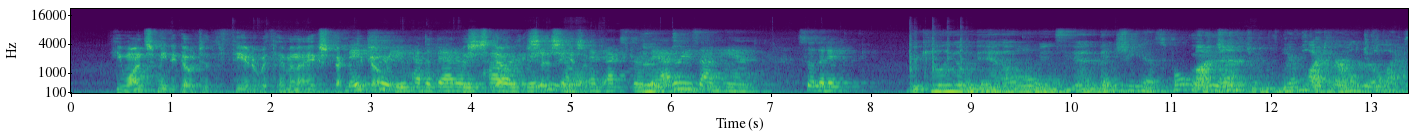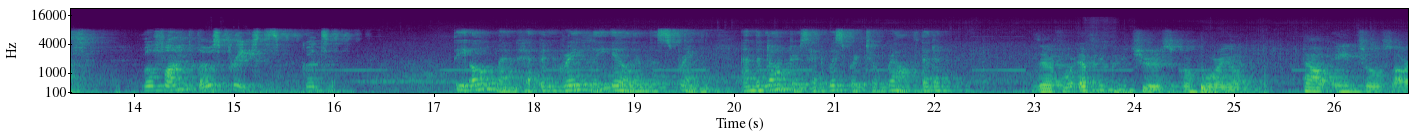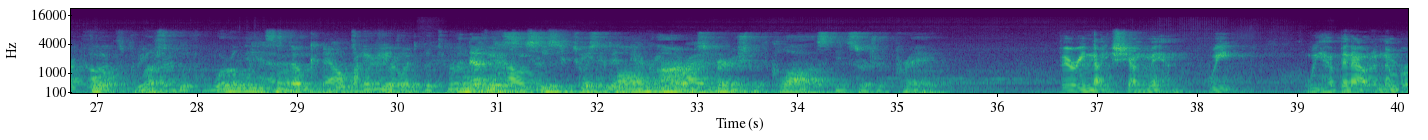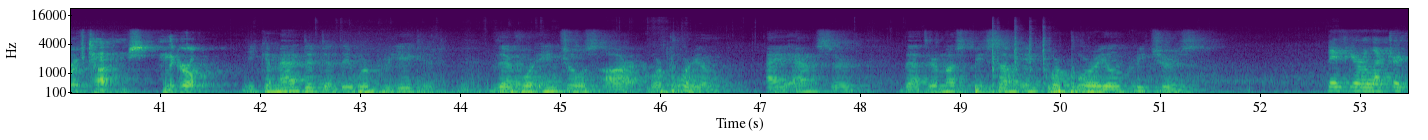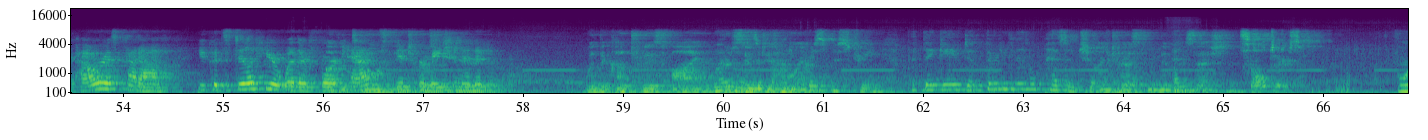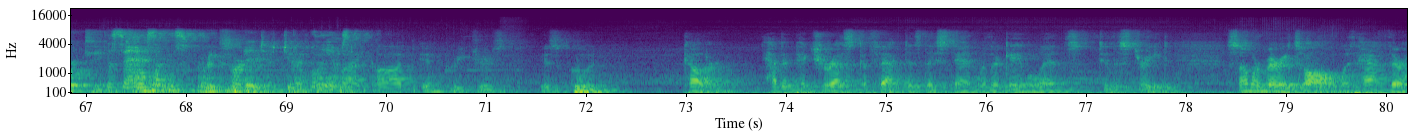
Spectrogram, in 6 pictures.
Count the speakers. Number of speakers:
10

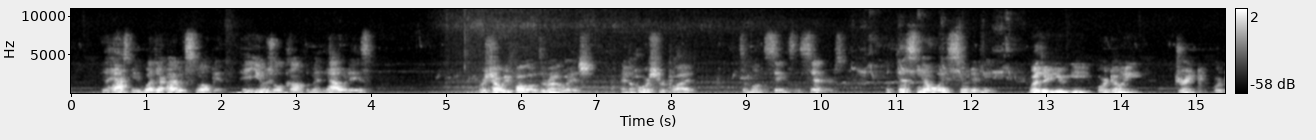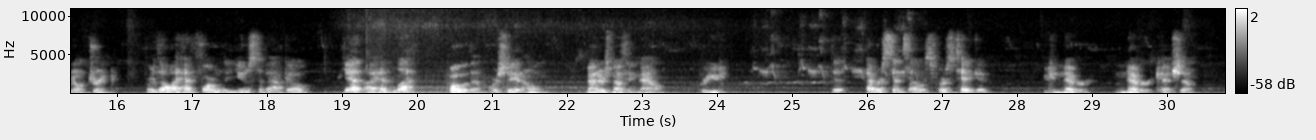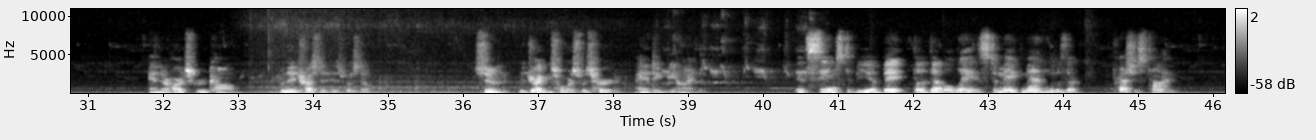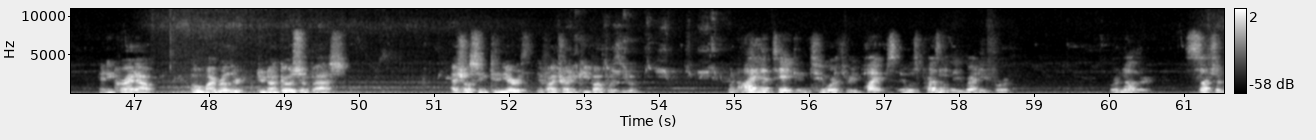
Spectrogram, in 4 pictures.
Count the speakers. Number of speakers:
2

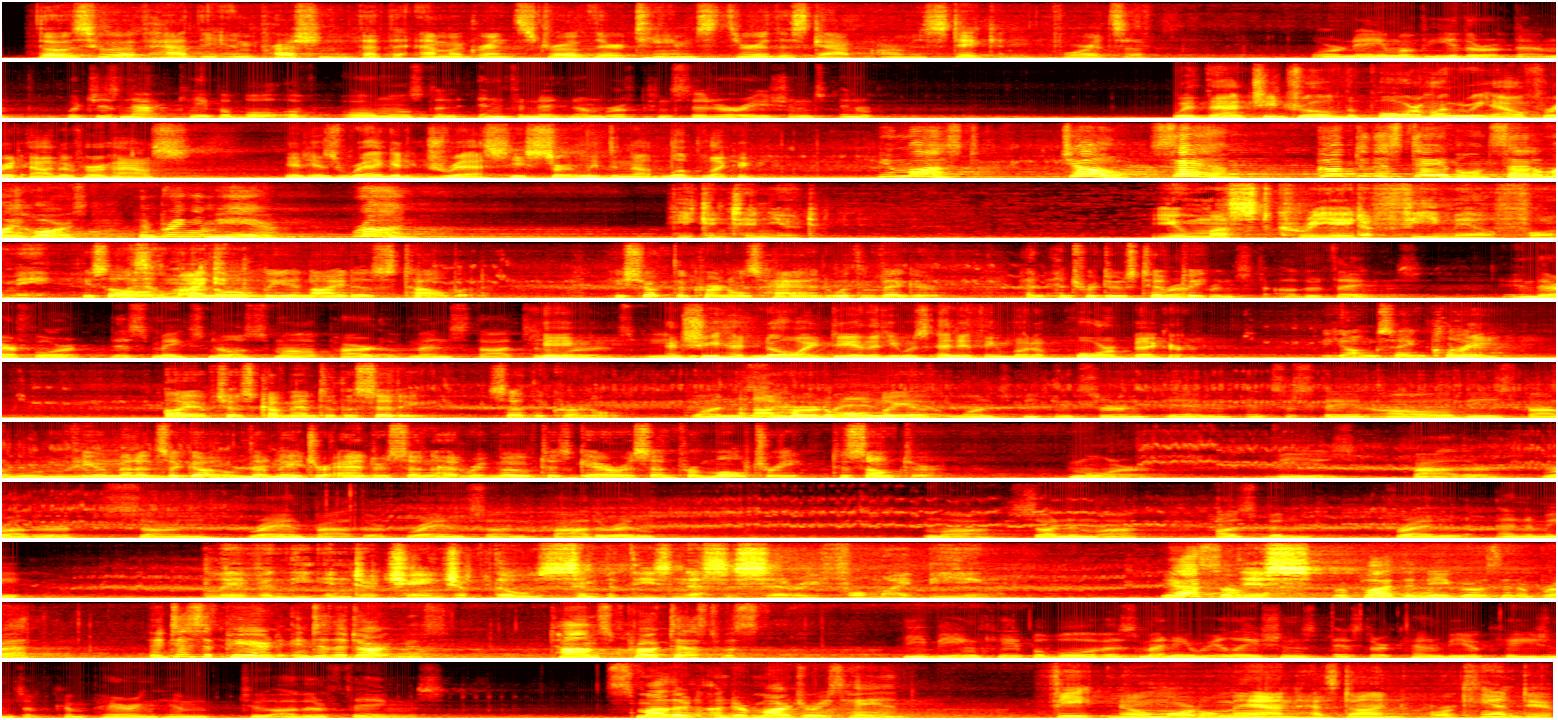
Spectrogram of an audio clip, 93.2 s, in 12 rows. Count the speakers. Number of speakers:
6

